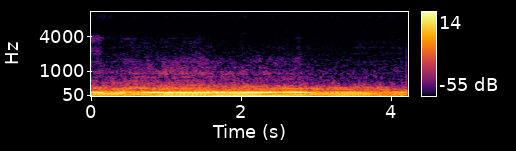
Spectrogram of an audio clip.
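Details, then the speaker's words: Makita DCF203 cordless fan, oscillation gear motor bench-powered through its control board with oscillation switched on: low, even whirring hum with a soft gear buzz at constant speed, no knocks or catches; motor runs continuously while the reduction gearbox turns the shaft slowly. "включаем поворот видите двигатель всё время крутится А вот здесь вот в этом большом кружке корпусе редуктор пониженный и вал крутится очень медленно"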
